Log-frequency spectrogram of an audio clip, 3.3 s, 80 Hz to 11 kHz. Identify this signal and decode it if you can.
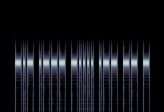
Morse code, heard as a keyed tone, about 30 wpm, 700 Hz. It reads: KJ6WMT
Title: USA Call Signs 30wpm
